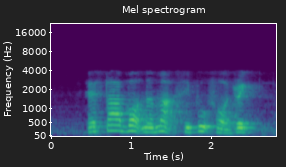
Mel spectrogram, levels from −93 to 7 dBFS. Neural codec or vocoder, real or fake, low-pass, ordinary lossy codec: codec, 24 kHz, 3.1 kbps, DualCodec; fake; 7.2 kHz; AAC, 16 kbps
